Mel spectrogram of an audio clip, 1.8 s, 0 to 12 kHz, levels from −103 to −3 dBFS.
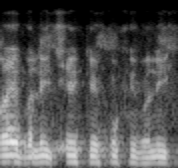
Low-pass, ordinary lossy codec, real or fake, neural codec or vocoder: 7.2 kHz; Opus, 24 kbps; fake; codec, 16 kHz, 8 kbps, FunCodec, trained on LibriTTS, 25 frames a second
